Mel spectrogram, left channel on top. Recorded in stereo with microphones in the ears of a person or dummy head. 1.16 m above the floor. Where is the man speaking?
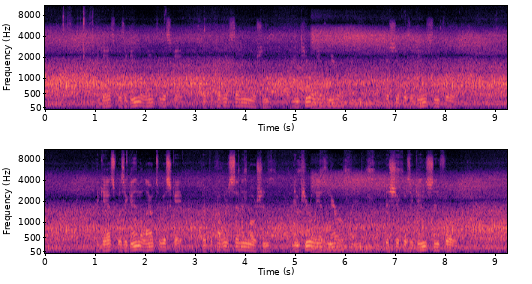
45° right (ahead or behind).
